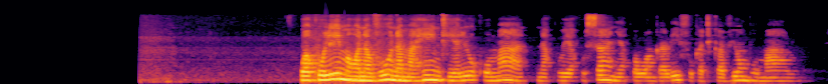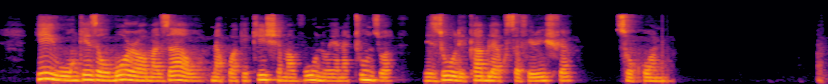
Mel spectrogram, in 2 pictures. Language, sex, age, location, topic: Swahili, female, 25-35, Dar es Salaam, agriculture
